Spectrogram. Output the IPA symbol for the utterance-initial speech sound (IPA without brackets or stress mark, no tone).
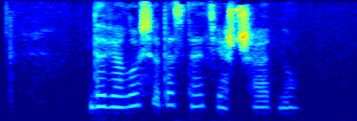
d̪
